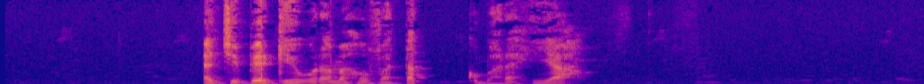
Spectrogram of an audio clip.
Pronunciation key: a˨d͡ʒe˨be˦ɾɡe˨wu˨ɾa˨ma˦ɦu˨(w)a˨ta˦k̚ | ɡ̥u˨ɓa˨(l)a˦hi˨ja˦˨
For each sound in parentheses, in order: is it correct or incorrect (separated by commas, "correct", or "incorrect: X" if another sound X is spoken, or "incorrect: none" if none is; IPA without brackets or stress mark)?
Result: incorrect: v, incorrect: ɾ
